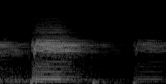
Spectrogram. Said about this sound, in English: Breaking news! Sound the alarm!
